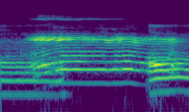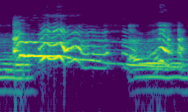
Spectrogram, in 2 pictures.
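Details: Little dog vocalising with its owner: a long, steady, howl-like tone, followed by rising and falling warbled yowls.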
